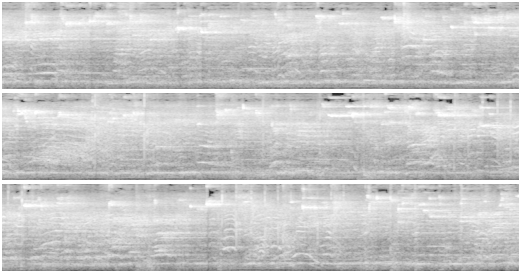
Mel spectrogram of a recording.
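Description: Live basketball play on a hardwood court in an echoing gym: the ball bouncing, sneakers squeaking in short high chirps, and players and spectators calling out, over a steady low hum.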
